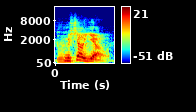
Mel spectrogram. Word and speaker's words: Michelle Yeoh: and Michelle Yao for Everything, Everywhere, All at Once. Michelle Yeoh is how her name is pronounced. Apologies, I mispronounced her.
